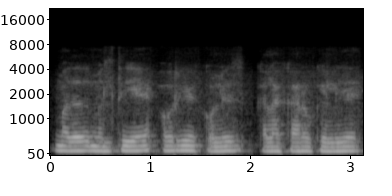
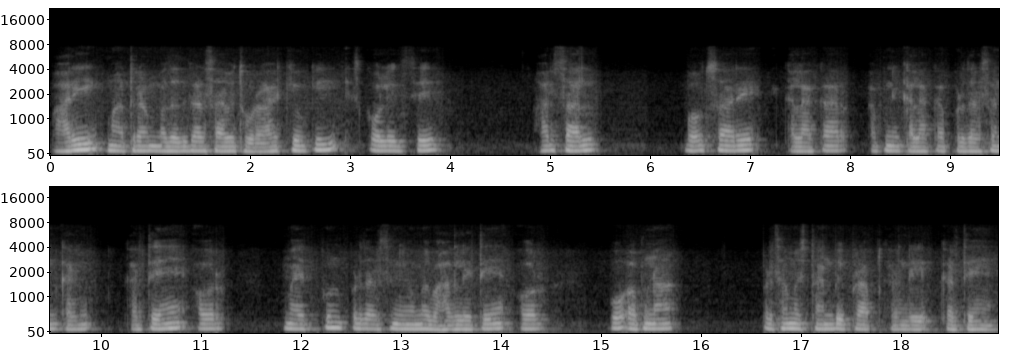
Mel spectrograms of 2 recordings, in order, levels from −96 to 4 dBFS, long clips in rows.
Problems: low volume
